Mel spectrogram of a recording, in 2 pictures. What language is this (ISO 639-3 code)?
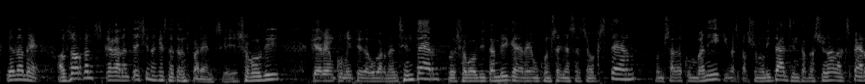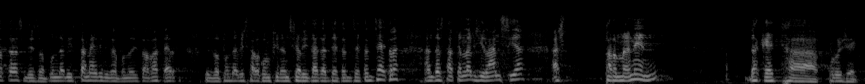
cat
